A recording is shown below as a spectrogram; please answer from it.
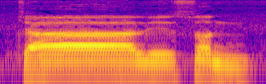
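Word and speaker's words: جالس: Jadi kalau kita baca ja, ayunin dulu huruf ja-nya, terus kita sambungkan huruf li dan sunnya. Jalisun, kurang lebihnya kayak gitu.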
